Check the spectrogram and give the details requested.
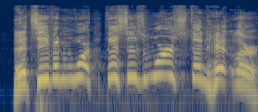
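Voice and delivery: very high, shrieking, mock hysterical panic.

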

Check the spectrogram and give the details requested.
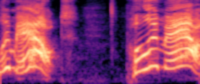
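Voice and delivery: shouting.

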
